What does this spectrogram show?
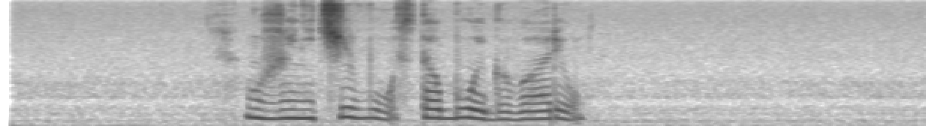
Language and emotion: Russian, angry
